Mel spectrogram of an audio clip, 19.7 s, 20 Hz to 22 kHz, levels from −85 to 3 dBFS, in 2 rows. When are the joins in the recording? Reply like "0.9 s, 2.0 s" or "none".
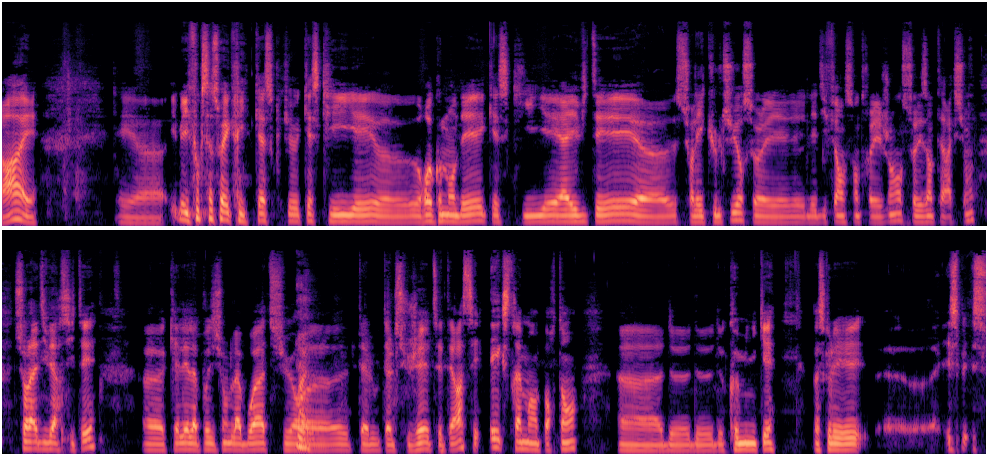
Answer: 2.5 s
